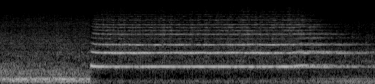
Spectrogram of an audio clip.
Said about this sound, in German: Der letzte fahrplanmäßige Schluff war der beliebte rote Schienenbus, den man hier auch gerne Ferkeltaxi nannte.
